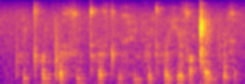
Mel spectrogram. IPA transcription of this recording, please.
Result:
pʰ ə ʎ tʰ ɔ ʎ pʼ ə x s ʉ ʎ kʰ ə˞ x tʰ ʉ x h e ʎ h ə̃ kʰ ə˞ ç ə̃ s ɔ ǁ ɛ ʎ f ɛ̃ x

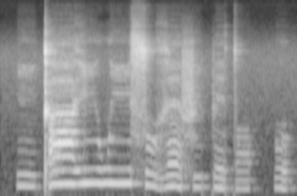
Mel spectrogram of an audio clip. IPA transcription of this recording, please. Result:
iː˨ kʼ aː˦ ɣ iː˦ w iː˦ s ʊ˦˨ ɣ ɛ˦˨ f i˦ p e˦˨ t ɔ˦ | ʊ˨

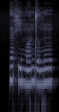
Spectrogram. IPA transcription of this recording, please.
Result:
ə̃˧ x i˩˧˩ m ɔ̃˩˥ n d o˩˧ ŋ ɾ ũ˩˧˩

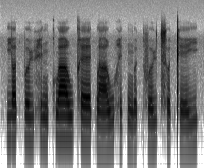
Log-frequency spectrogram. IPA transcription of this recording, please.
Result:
j ɐ˨ t̚ p ɵ˨ ɥ h ɪ˨ ŋ kʷʰ aː˧ w kʰ ɛː˨ k̚ l aː˨˥ w h ɪ˨˥ k̚ ŋ ɵ˨˥ t̚ f ɵ˨˧ ɥ t͡sʰ ɵ˨ t̚ kʰ e˨˧ j

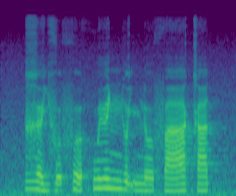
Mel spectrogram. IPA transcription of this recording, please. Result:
ɣ ə˧˩ j v o̰˧˨ f o˧˩ h w ɨ˧ ə̯ ɲ o̰˧˨ j n o˨˩ f aː˨˦ k a˦˥ t̚

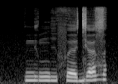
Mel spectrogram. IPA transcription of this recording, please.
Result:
nʲ u ŋ i f ɛ dʲ a z

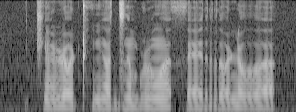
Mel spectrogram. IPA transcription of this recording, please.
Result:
t͡ʃ ɛ̃˩˥ ɭ ɤ˩˥ ʈʰ ĩ˩˧˩ ɐ̯ d͡z ə̃˧ b ɭ õ˧ ɐ̯ θ ɛ˩˥ r ɤ˩˥ ɳ ɤ˩˧˩ ɐ̯

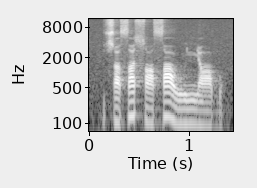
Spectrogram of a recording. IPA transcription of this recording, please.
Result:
ç ə˩ sˤ ɛ˥ ɬ ɑ˩ sˤ ɑ˥˩ w u˩ ɲ ɑ˩ b

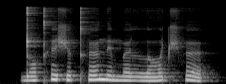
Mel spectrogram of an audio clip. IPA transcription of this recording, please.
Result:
ɖ ɔ kʰ ɛ ʃ œ kʰ œ n̪ e m œ lː ɔ t͡ʃʰ œ

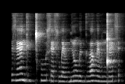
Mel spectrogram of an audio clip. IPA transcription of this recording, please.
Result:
z ɛ̃ ɡʲ ɘ d ǀʰ u s ɛ s w ɛ v ɡʲ õ w ɘ ɡʱ ɐ v ɛ̃ v ŋ͡ǃ ɛ̃ s

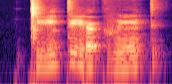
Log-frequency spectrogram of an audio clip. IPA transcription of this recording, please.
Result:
ǀ i lʲ t i ɾ ə k v ĩ t

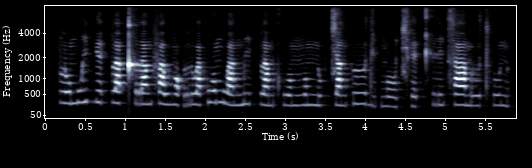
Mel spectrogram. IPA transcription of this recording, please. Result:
p l o˦˥ m w i˥˩ t̚ j e˥˩ ʔ p l a˥˩ t̚ kʰ r a˦˥ ŋ f a˧ w ŋ ɔ˨˩ ʔ r u˨˩ a̯ k w o˥˩ m w a˦˥ n m iː˥˩ t̚ p l a˧ m kʰ w o˦˥ m ŋ o˥˩ m n u˨˩ k̚ t͡ɕ a˧ n k ɯː˥˩ d i˨˩ ʔ ŋ oː˩˦ t͡ɕʰ e˨˩ ʔ kʰ r i˦˥ ʔ s aː˥˩ m ɯː˦˥ tʰ u˥˩ n

